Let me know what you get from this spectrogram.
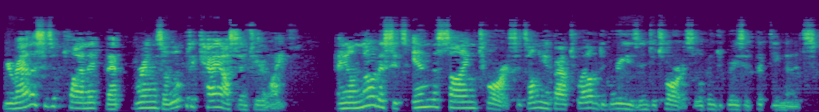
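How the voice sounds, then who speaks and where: A woman giving live psychic astrology readings online, chatty and quick to laugh, with frequent restarts. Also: medium pitch, animated, creaky, muffled recording, slight background noise.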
